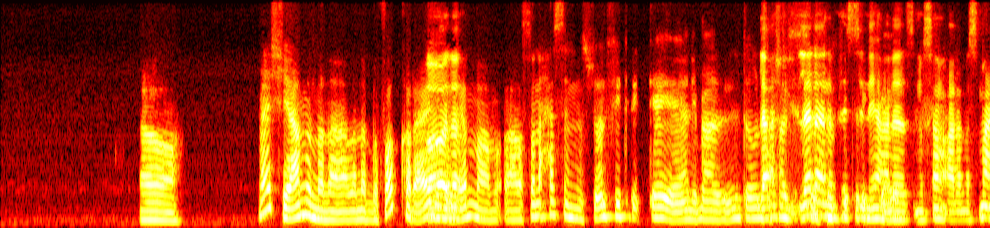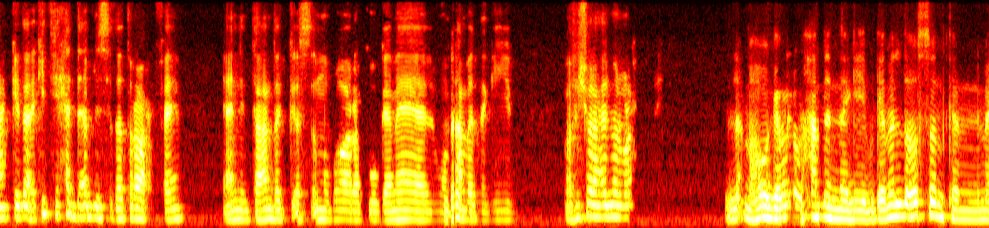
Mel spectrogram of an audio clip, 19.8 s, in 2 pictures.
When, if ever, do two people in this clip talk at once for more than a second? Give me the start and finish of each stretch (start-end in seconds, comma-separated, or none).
7.6-9.1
